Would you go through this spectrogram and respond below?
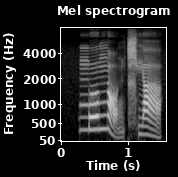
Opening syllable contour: high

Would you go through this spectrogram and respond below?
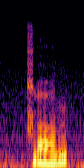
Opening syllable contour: low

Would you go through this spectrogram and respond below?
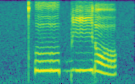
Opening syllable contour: high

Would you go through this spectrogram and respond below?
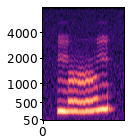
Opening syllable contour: rising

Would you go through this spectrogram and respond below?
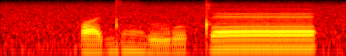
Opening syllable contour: rising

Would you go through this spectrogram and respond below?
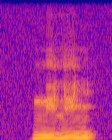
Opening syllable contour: falling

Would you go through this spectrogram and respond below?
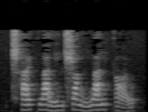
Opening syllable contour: high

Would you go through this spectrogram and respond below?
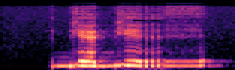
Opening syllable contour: low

